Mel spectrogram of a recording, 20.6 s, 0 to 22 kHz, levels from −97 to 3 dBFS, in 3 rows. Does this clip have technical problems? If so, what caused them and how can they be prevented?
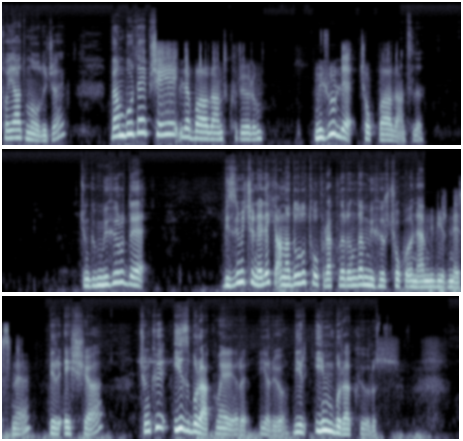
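Yes. The speech has three Bluetooth SBC bit pool drops: 2.3 to 6.0 s, 13.2 to 14.4 s, and 19.4 to 20.5 s. In each, the treble goes dull and a gritty noise rises. Then the sound clears. The link was congested, so the encoder cut its bit budget. Top sub-bands lost their bits, and the rest were coarsely quantised. The sound fits a drop from bit pool 28 to 7, near 66 kbps. Reducing radio interference and distance keeps the bit pool high.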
